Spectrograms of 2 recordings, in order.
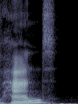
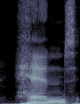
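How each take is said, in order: First: The vowel sounds like an open 'ah'. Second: The vowel sounds closer to 'eh'. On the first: The speaker calls it right. "Make sure that tongue is pushed down, mouth is open" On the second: The speaker calls it wrong. "pronouncing it in more of an American way and saying eh"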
